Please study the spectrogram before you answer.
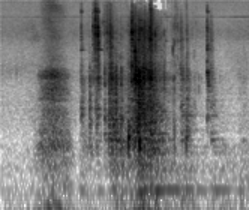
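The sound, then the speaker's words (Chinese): A door being closed makes a brief scrape followed by a few knocks and rattles, moderately loud, with no talk. “别怕，把门关上是为了更好的聊天。”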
